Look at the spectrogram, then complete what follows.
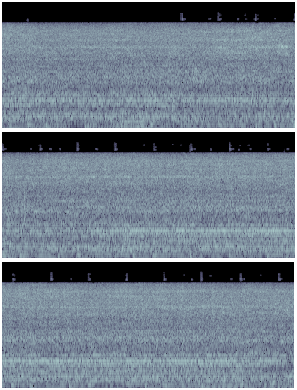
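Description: Hair dryer blowing steadily, a rushing air noise with a steady whine through it, heating a vinyl wrap so that its adhesive becomes tackier.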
